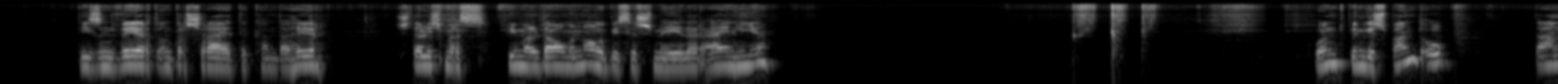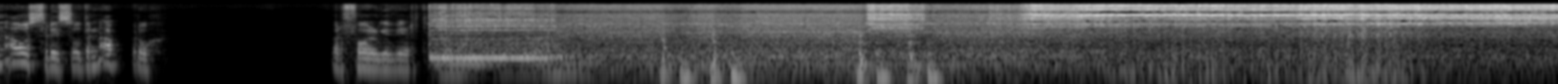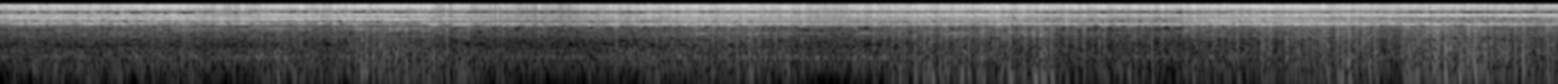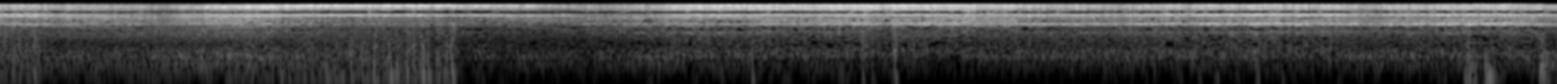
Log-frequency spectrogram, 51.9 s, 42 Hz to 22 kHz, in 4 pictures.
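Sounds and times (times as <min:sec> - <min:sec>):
band saw cutting wood: 0:16.5 - 0:51.9.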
